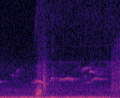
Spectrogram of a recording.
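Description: Faint bird chirps, a few short calls, over a low steady rumble of outdoor background noise.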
